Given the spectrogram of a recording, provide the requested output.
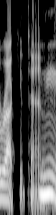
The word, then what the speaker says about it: Accutane: But she does have glowing, radiant skin because of the Accutane. Is that how you say it? – Yeah. I say Accutane. I know that here people say Accutane. But I say Roaccutane.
